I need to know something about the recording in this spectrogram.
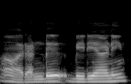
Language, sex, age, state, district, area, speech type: Malayalam, male, 18-30, Kerala, Kozhikode, urban, spontaneous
